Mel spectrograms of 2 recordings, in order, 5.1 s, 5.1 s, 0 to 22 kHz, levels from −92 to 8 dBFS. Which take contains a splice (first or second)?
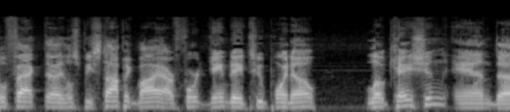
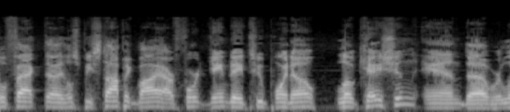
second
